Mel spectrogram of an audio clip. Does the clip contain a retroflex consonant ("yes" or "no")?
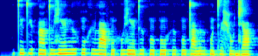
yes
